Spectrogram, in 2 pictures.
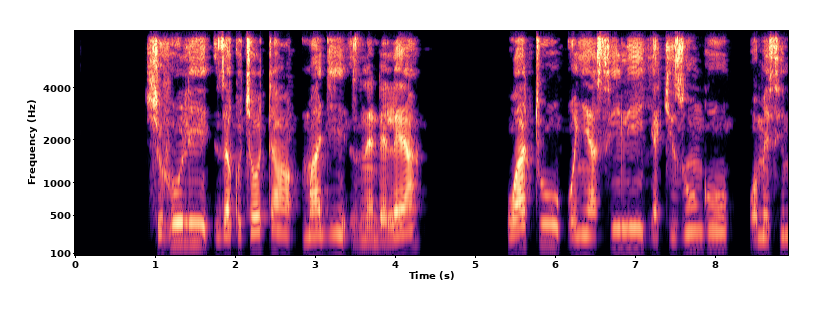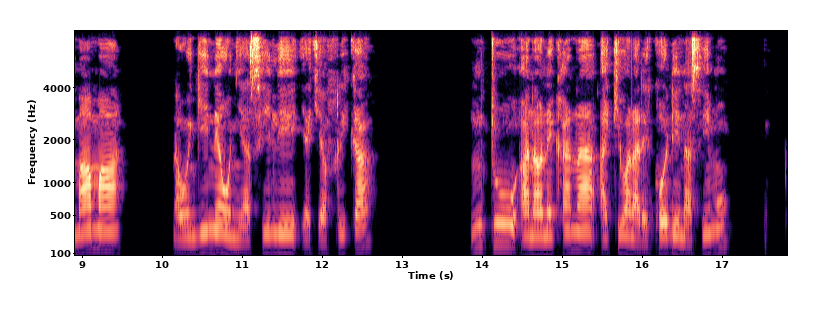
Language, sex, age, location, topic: Swahili, male, 18-24, Kisumu, health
